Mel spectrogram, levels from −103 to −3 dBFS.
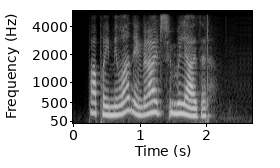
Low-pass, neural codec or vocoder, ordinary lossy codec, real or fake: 5.4 kHz; codec, 16 kHz, 0.5 kbps, X-Codec, WavLM features, trained on Multilingual LibriSpeech; none; fake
